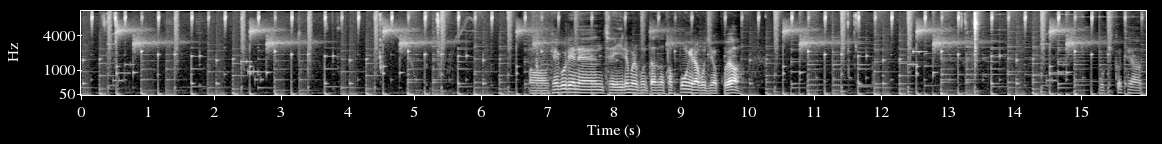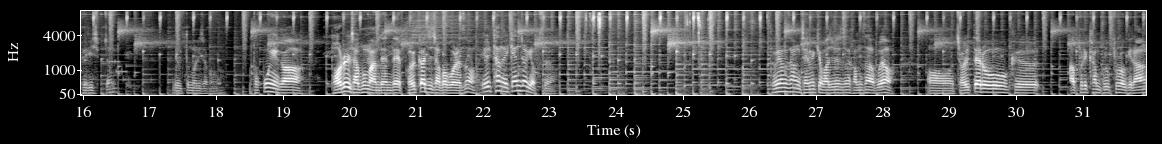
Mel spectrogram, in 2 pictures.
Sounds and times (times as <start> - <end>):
Music: 0.0 - 31.9
Speech: 6.7 - 10.0, 15.3 - 16.6, 17.4 - 23.1, 26.4 - 31.9.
